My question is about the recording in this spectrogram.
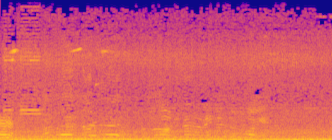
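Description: Steady low rumble of a slow procession of motorcycles, scooters and an autorickshaw, with faint scattered voices over it.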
